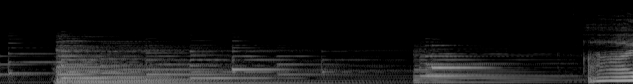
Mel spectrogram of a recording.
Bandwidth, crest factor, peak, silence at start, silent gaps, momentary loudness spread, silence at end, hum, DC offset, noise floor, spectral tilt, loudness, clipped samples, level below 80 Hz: 13 kHz; 18 dB; -18 dBFS; 0 s; none; 20 LU; 0 s; none; under 0.1%; -56 dBFS; -7.5 dB/octave; -36 LUFS; under 0.1%; -48 dBFS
